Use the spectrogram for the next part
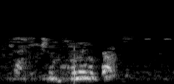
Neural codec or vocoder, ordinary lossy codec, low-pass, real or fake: none; MP3, 16 kbps; 3.6 kHz; real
